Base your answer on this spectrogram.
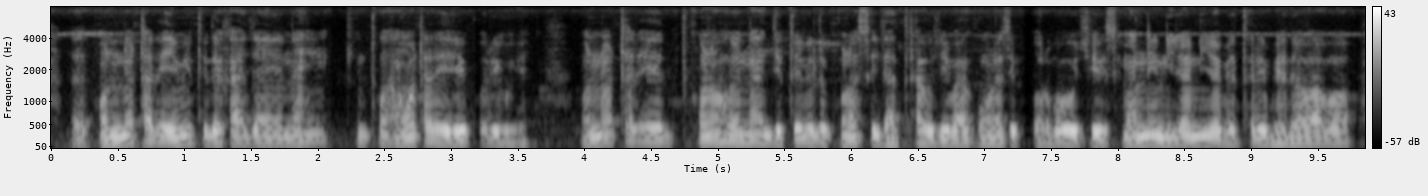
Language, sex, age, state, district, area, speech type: Odia, male, 18-30, Odisha, Nuapada, urban, spontaneous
